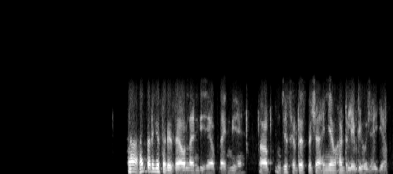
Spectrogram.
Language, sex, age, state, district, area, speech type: Urdu, male, 30-45, Delhi, North East Delhi, urban, conversation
